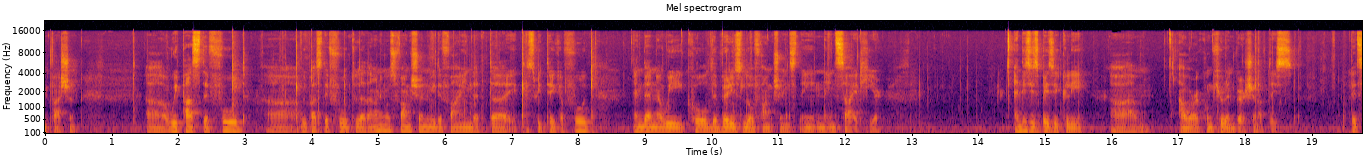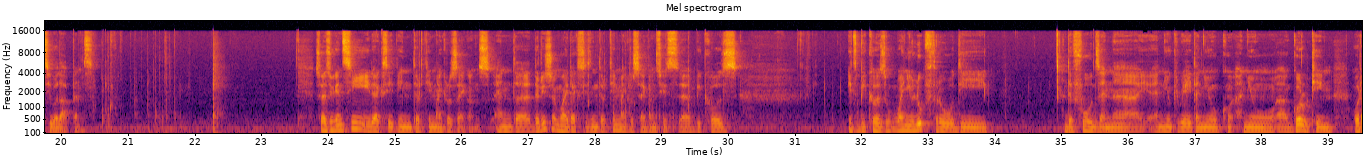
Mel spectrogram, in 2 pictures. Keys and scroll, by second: 0.8 Left, 0.9 Left, 1.0 Left, 1.3 Right, 1.5 Right, 2.9-3.9 typing, 4.1 Right, 4.6 Left, 4.7 Left, 4.8 Left, 5.0 Left, 5.1 Left, 5.2 Left, 5.7-7.3 typing, 7.5 Right, 7.7 Right, 7.9 Right, 8.3 Return, 8.8 Return, 9.4 shift+Tab, 10.1-12.9 typing, 13.1 Down, 13.2 Down, 13.4 Down, 13.8 Up, 13.8 Up, 13.9 Up, 14.1 Up, 14.6 Down, 14.6 Down, 15.2 ctrl+c, 15.3-16.3 typing, 17.5-22.9 typing, 18.3 Return, 27.5-31.1 typing, 31.4 Down, 31.6 Down, 31.7 Down, 31.8 Down, 31.9 Down, 32.2 Down, 32.3 Down, 32.5 Down, 32.7 Down, 32.9 Down, 33.9 Down, 34.0 Down, 37.0 Up.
